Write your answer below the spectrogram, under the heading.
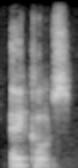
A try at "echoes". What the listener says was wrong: Good. Good. Just like that.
